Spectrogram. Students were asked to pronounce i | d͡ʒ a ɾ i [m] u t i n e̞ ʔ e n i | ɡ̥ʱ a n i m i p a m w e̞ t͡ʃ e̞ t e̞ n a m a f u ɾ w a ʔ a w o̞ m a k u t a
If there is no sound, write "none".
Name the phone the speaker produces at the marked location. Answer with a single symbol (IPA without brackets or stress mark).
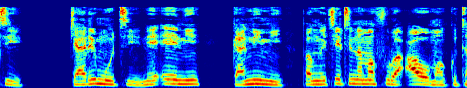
m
